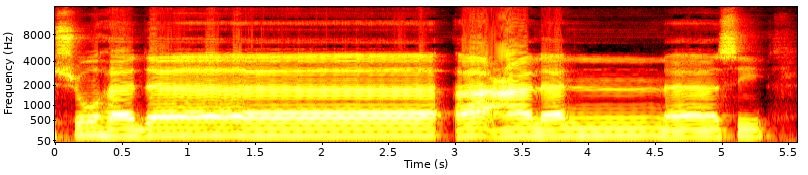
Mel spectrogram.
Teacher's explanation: Kemudian pada lafal syuhada'a 'alan nasi, pada lafal da panjangkan bunyi suara huruf da sepanjang 4 atau 5 harakat karena ia termasuk daripada bacaan mad wajib muttasil dan dia tidak boleh kurang, tidak hanya cukup syuhada 'alan nas, tapi dia wajib 4 atau 5 harakat.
